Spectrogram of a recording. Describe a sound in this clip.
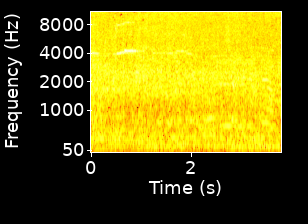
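A boy talks excitedly close by.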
